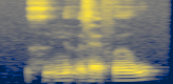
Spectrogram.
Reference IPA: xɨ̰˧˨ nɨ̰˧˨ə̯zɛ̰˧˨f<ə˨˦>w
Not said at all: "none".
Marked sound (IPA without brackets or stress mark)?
ə˨˦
